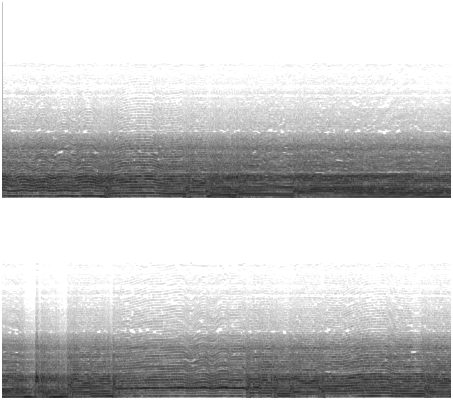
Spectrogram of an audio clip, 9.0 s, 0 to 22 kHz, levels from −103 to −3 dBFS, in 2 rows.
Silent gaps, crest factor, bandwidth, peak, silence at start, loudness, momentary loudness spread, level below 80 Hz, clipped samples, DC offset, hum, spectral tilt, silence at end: none; 12 dB; 9.6 kHz; -8 dBFS; 0 s; -20 LUFS; 2 LU; -62 dBFS; under 0.1%; under 0.1%; none; -4 dB/octave; 0 s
